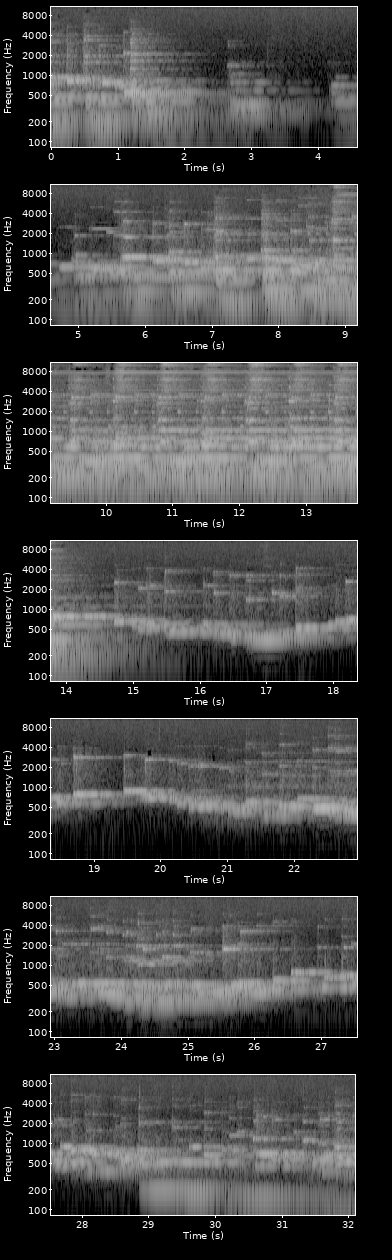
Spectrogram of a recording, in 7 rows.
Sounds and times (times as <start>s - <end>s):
Marimba, xylophone: 0.0s - 32.1s.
